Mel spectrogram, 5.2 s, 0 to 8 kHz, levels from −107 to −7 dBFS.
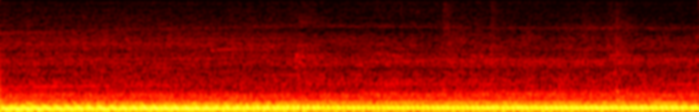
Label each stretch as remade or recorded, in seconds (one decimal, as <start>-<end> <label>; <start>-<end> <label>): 0.0-5.2 recorded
